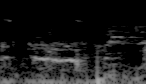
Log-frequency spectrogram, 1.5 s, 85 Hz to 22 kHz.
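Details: Rottweiler puppy from the Loki 2 litter, one of four pups (two males, two females) of the mother Hanna, at a kennel on choosing day, let out into the yard: a thin, steady whimper sliding slightly downward, then a soft thump and faint voices.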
